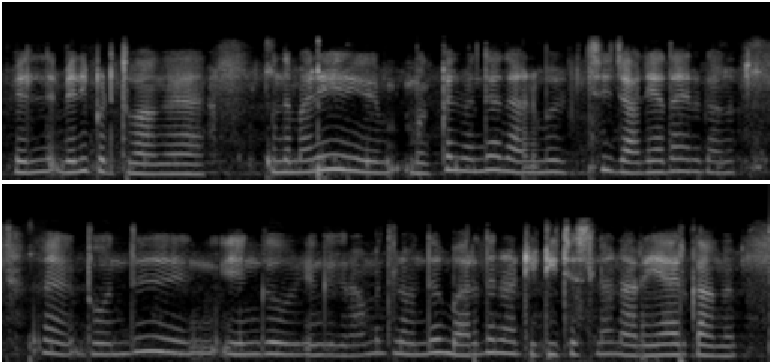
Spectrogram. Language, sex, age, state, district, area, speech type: Tamil, female, 18-30, Tamil Nadu, Mayiladuthurai, urban, spontaneous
